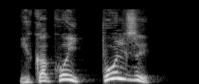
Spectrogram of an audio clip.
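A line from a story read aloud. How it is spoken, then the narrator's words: Ringing voice question. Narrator (Russian): Звенящим голосом переспросил Рон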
